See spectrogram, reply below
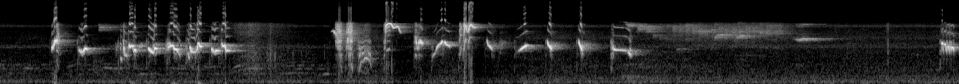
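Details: Lure recording of greater green leafbird song meant to set caged birds singing: rapid, varied bursts of whistles and chips, a pause, then another lively run of rising and falling whistled notes and a drawn-out buzzy note.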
